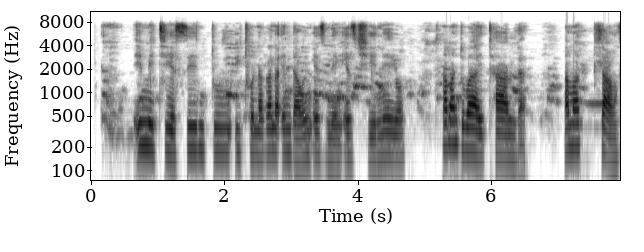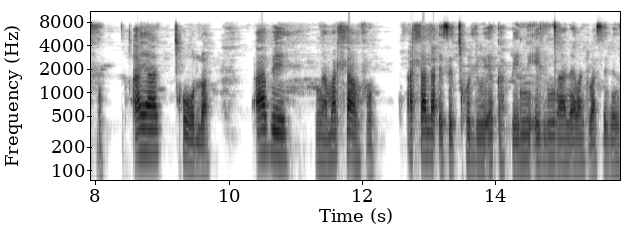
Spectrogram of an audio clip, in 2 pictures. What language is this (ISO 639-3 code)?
nde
